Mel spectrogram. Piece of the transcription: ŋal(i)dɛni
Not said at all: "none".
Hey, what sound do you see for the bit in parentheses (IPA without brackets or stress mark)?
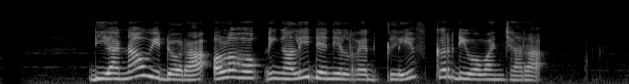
i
